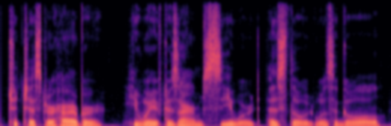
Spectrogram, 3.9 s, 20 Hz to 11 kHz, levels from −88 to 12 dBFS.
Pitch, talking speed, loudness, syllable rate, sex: 95 Hz, 200 wpm, -17 LUFS, 5.1 syllables/s, male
